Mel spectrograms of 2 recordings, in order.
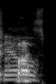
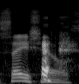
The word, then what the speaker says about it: Seychelles: All right, I'll let you Like pronounce it, seashells, but Seychelles.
